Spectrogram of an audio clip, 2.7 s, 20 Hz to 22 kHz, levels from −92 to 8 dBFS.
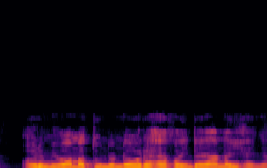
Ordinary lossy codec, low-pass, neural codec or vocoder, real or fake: AAC, 48 kbps; 7.2 kHz; none; real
